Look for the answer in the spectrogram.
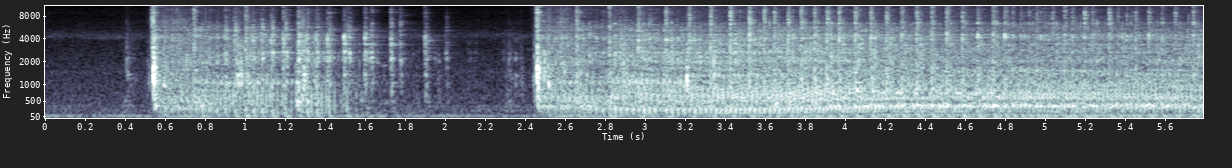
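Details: Stihl BG 55 two-stroke leaf blower after carburetor cleaning and fresh gas, bulb primed and started on full choke, then choke off: catches after a couple of pulls and holds a steady high buzz without bogging or surging. Owner suspects bad gas plus a dirty carburetor caused the earlier rough running.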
